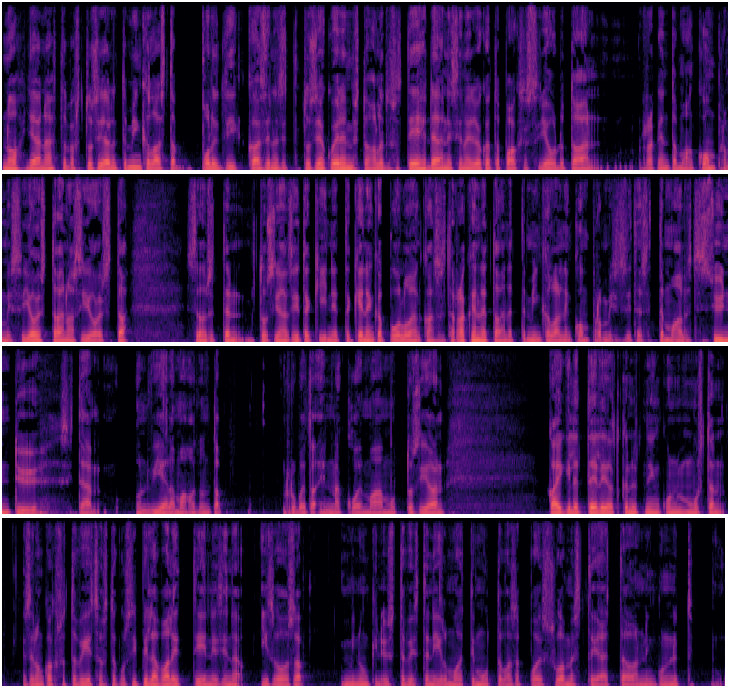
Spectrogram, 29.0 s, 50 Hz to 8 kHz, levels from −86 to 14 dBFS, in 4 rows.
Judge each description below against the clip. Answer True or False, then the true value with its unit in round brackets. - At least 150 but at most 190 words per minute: True (155 wpm)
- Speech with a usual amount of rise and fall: True (3.0 semitones)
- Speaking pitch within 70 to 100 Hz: True (90 Hz)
